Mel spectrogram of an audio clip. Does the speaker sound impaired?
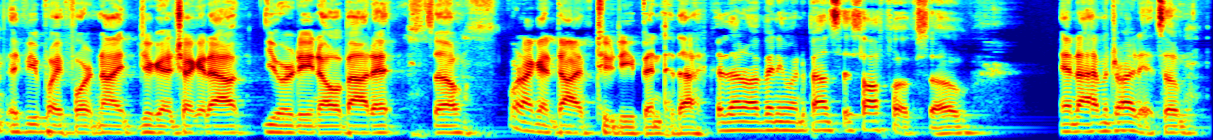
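No.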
